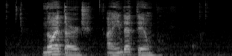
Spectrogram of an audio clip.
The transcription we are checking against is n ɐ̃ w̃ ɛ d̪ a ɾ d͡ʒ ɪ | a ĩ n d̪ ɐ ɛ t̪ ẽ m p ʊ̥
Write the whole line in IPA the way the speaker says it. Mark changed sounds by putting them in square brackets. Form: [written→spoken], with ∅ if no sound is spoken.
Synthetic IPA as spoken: n ɐ̃ w̃ ɛ [d̪→t̪] a ɾ d͡ʒ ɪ | a ĩ n d̪ ɐ ɛ t̪ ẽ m p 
